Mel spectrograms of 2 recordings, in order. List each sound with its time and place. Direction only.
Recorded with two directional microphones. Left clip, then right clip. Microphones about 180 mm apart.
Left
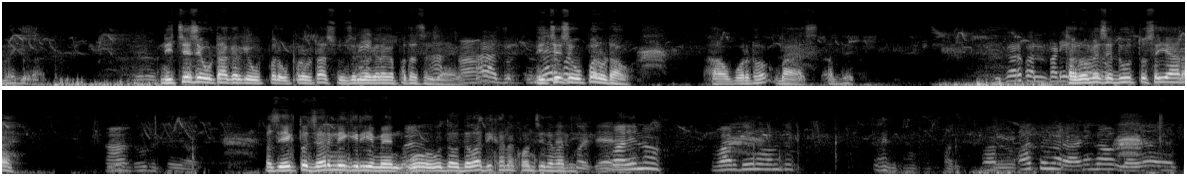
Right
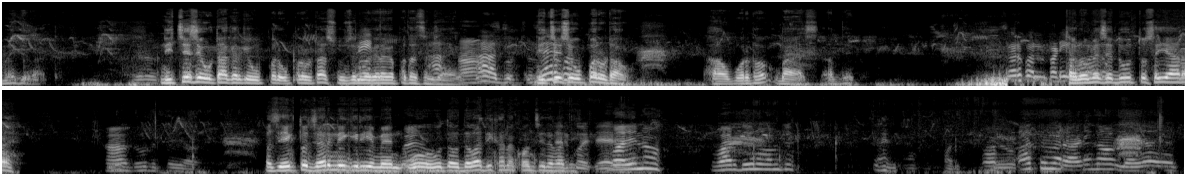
0.0 s speech: centre (ahead or behind)
4.7 s a man's voice: 65° right (ahead or behind)
5.5 s speech: centre (ahead or behind)
10.0 s speech: 65° right (ahead or behind)
10.6 s speech: centre (ahead or behind)
12.8 s speech: 15° left (ahead or behind)
14.4 s speech: centre (ahead or behind)
17.4 s speech: 35° right (ahead or behind)
17.9 s speech: centre (ahead or behind)
18.9 s speech: 15° right (ahead or behind)
22.0 s speech: 5° left (ahead or behind)
22.9 s speech: 30° left (ahead or behind)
